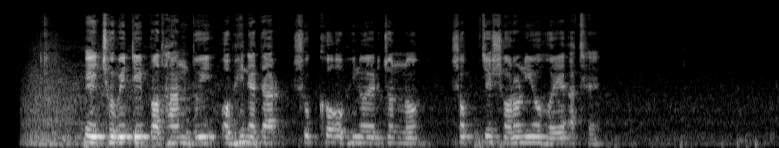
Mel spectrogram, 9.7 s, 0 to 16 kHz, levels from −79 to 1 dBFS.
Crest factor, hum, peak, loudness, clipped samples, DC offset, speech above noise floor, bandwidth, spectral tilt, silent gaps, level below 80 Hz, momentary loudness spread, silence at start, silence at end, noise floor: 22 dB; none; 0 dBFS; -21 LUFS; under 0.1%; under 0.1%; 36 dB; 11.5 kHz; -5 dB/octave; none; -50 dBFS; 19 LU; 0.3 s; 0.25 s; -56 dBFS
